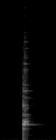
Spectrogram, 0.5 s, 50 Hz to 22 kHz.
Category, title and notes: Sound effects > Objects / House appliances
Bottle Clink 4
glass, clink, bottle, oneshot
